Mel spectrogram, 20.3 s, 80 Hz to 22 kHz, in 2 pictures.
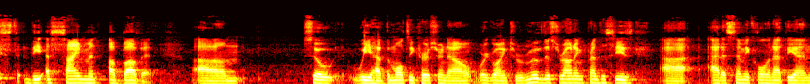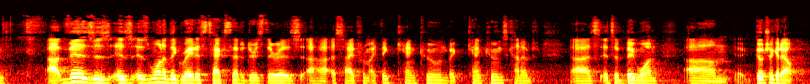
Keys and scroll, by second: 1.0 Escape, 1.8 p, 4.1-7.7 typing, 8.9 Escape, 9.0 Escape, 13.4 typing.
